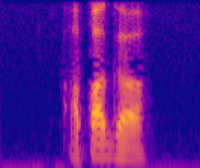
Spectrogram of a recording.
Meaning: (noun) future
- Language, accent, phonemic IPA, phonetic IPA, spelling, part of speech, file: Armenian, Eastern Armenian, /ɑpɑˈɡɑ/, [ɑpɑɡɑ́], ապագա, noun / adjective, Hy-ապագա.ogg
